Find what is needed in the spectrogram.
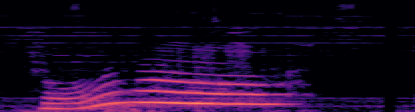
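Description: A person's voice: one long wordless sound that starts low, rises in pitch and then holds for about a second before stopping.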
